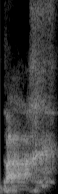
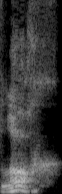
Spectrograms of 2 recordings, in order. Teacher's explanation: pronounced with what's technically called a velar fricative, the ch sound towards the back of the mouth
